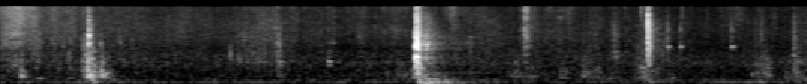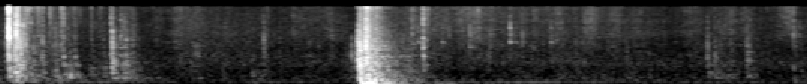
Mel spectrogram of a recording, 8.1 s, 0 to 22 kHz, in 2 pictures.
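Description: Knocks and clunks of a Mercedes-Benz C300's air intake duct being pulled up off its fittings and lifted out of the engine bay, with light rattling between them. There are four sharp knocks, the hardest a heavy thump a little under six seconds in.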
